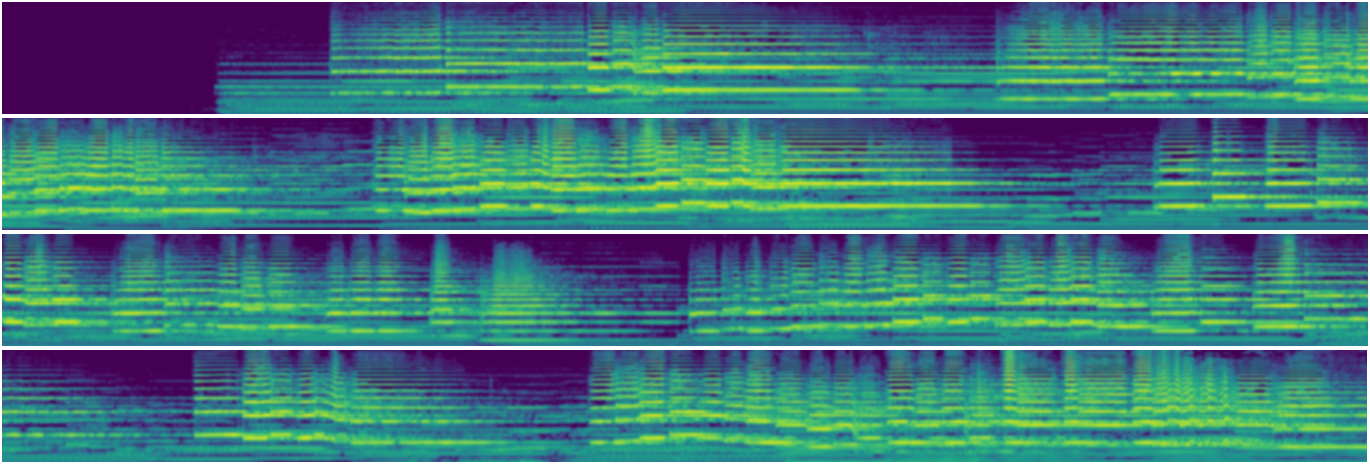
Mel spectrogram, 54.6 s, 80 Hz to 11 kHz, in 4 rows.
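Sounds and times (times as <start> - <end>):
adagio music: 2.1 - 54.6.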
